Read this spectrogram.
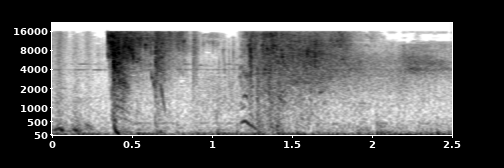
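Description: A web shoots out with a sharp whoosh.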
